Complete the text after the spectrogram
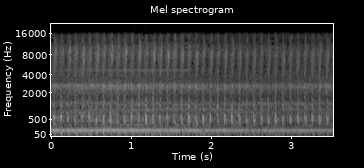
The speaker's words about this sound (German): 5 Tage nach dem Übergriff kommt schließlich eine Staatssekretärin vom Bergbauministerium mit schwer bewaffneter Polizei in einem Hubschrauber über die 7 Berge nach Junin geflogen.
